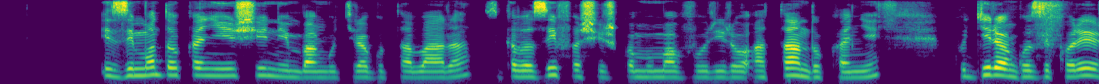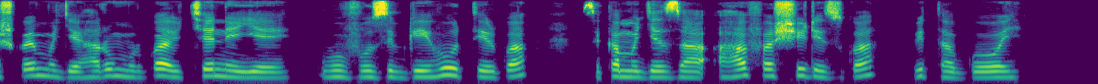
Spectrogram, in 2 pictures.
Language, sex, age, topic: Kinyarwanda, female, 25-35, government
